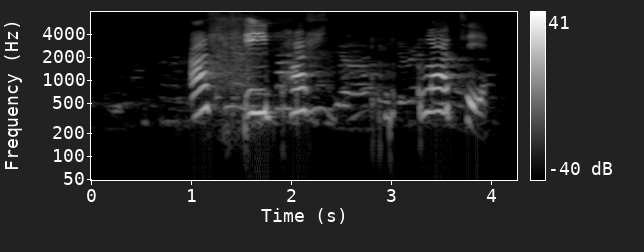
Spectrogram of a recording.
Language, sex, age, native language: Icelandic, male, 9, Icelandic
